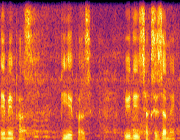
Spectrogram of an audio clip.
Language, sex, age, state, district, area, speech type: Bodo, male, 45-60, Assam, Chirang, urban, spontaneous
